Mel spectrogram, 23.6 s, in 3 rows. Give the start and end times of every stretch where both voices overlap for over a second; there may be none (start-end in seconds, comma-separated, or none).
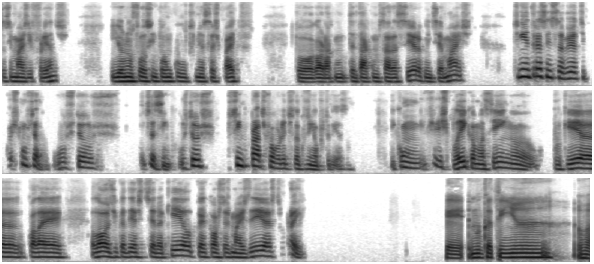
none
